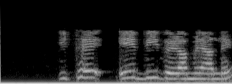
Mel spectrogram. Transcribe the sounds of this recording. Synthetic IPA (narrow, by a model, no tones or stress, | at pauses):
ɪt̪ʰe | eːbiːʋeːɽamɪɽjaːleː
